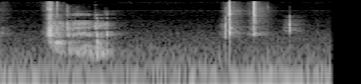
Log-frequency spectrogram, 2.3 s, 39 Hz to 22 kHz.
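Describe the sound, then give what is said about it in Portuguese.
A Fuji X100S mirrorless camera focuses and fires its shutter. First comes a faint, short chattering whir, then a few tiny crisp ticks. Every sound is very quiet and delicate, with hushed stillness between them. “Agora, esse é o som de uma Fuji X100S fazendo foco e disparando.”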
